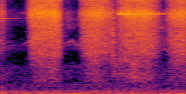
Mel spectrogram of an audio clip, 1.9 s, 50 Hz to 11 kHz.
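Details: Norwood HD36v2 sawmill cutting a big black oak log with new roller guides replacing ceramic guides: steady even blade hiss over a low drive hum; cuts smoothly without labouring.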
